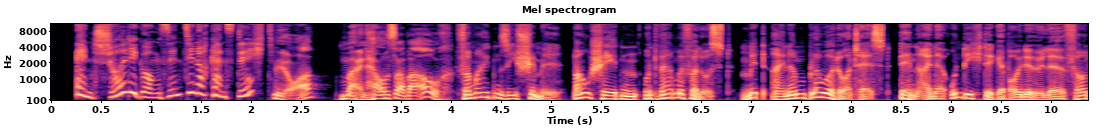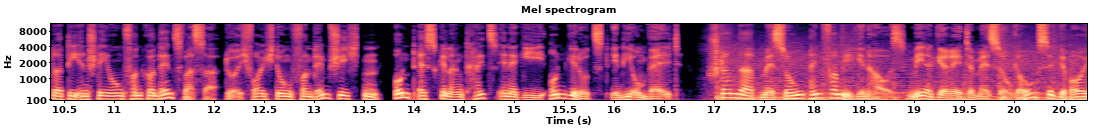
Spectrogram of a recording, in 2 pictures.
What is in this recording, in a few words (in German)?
Radiospot; UMV BlowerDoor Messungen GmbH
